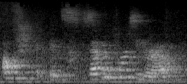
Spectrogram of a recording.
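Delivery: ordinary delivery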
